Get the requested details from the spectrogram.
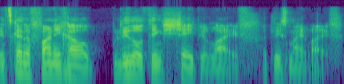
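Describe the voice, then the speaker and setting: A man speaks at a moderate pace with fairly low pitch and ordinary pitch variation. The sound is dry and close with no echo, against a quiet background. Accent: Bulgarian. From Bulgaria. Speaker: hedge fund manager. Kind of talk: podcast interview.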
